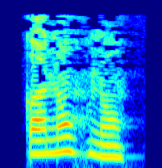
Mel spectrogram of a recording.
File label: full, Cayuga; ǫgahdaˀ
